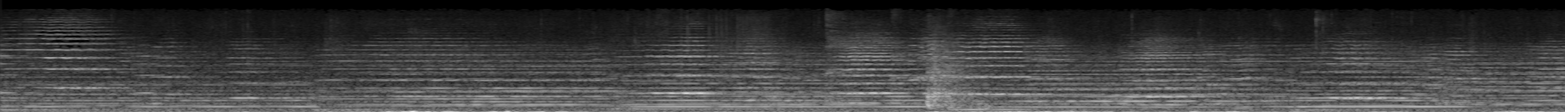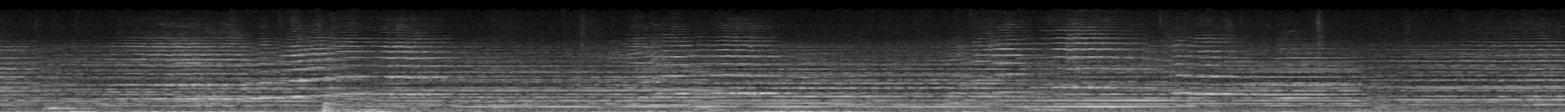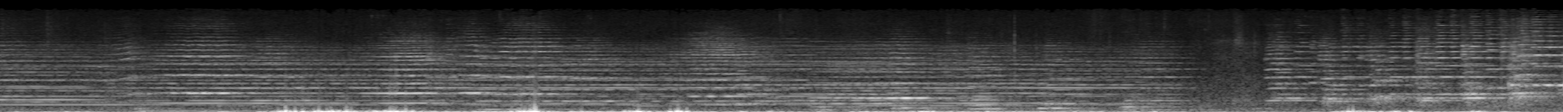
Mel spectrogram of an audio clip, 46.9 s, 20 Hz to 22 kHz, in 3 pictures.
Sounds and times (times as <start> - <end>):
Violin, fiddle: 0.0 - 46.9.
